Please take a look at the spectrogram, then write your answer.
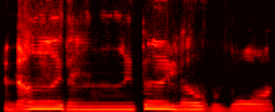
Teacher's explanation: ظا کو آپ نے ہیوی کرنا ہے 2 کاؤنٹ کے ساتھ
